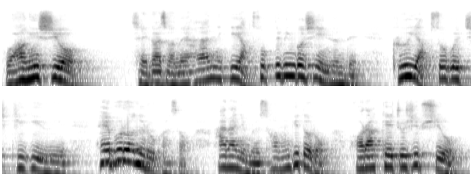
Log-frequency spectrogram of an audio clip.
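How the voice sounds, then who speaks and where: A cunning young prince, put on by a woman telling a Bible story, pleads with the king in a formal, deferential tone. The voice is low and dark. It sounds roomy and echoey. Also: animated, moderate pace, natural voice. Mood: pleading. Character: scheming young prince addressing the king politely. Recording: roomy echo.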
